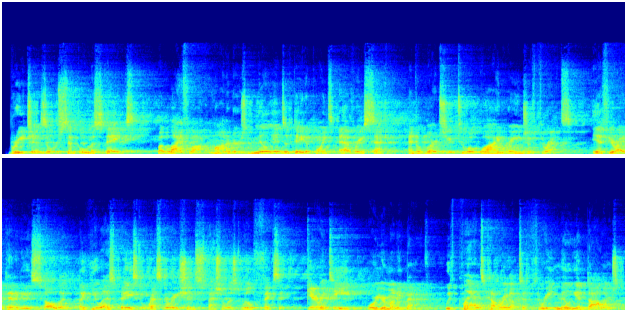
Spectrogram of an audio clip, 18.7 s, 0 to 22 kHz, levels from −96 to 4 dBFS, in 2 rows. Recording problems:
room echo; noticeable; dies away in 2.2 s
off-mic speech; somewhat distant

